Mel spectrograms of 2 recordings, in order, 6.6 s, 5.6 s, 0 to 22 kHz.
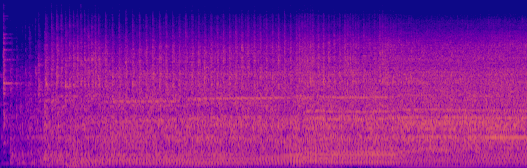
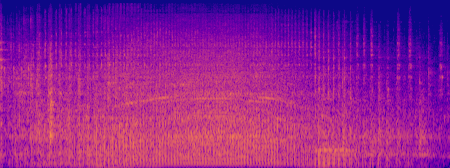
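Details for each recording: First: Generac GP7500E generator that came in not starting, bad carburettor, started with choke on: quick pull-start, the small engine catches and settles into a steady, even, fast chatter, running normally. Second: Generac GP7500E generator that won't start, choke on, primed by squirt bottle: after the pull it catches, runs roughly a few seconds, then dies; fuel not flowing from the bowl, blocked carburetor, to be removed.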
